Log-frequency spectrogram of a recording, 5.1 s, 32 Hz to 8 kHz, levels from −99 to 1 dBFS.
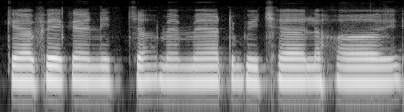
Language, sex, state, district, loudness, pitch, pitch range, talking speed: Maithili, male, Bihar, Samastipur, -16 LUFS, 145 Hz, 145-150 Hz, 85 wpm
